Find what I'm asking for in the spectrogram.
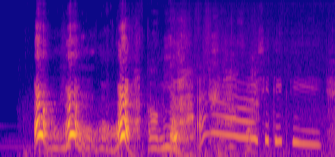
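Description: A dog barks three times in quick succession, followed by whining, yelping and whimpering sounds with rising and falling pitch, as a woman in a garden throws an apple for it.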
